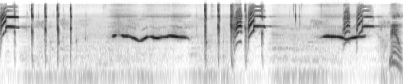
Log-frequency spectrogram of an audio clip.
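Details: Pet parrot whistling a wavering, dipping tone twice, mixed with sharp clicks, rapid rising squeaks and harsh harmonic calls, all loud and close against a faint low hum.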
